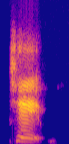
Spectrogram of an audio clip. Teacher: Se produce una oclusión seguida de una africación. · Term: Africada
